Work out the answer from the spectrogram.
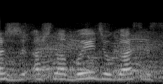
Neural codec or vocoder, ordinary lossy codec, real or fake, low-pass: none; Opus, 64 kbps; real; 7.2 kHz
